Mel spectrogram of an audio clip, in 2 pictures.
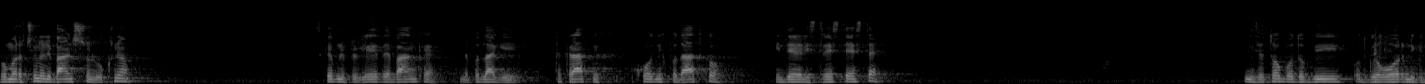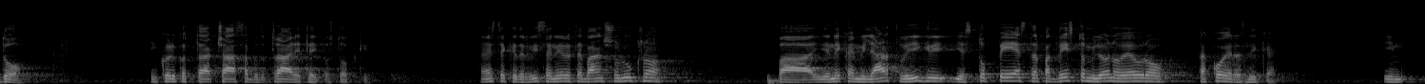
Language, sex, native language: Slovenian, male, Slovenian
